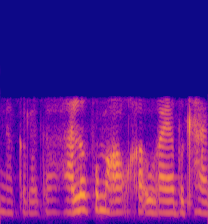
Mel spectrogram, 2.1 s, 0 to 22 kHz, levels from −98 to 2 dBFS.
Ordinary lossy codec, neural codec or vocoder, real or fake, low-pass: none; codec, 44.1 kHz, 7.8 kbps, Pupu-Codec; fake; 3.6 kHz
